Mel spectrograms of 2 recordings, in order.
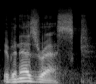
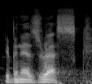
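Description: The two takes are said the same way.

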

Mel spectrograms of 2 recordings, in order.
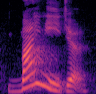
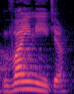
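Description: First: It starts with a two-lip B sound. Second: It starts with a lip-teeth V sound. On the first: "Pero nosotros la pronunciamos" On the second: "con V corta y por eso estoy, fala- por eso estoy hablando va"

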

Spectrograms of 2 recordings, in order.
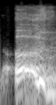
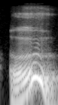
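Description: First: The 'Oh' is pitched noticeably high. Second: The 'Oh' is pitched fairly low.

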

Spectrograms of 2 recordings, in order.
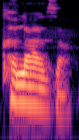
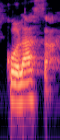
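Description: First: The name is pronounced with English sounds. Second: The name is pronounced with Spanish sounds. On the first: "But I guess it's" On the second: "I say it in Spanish"

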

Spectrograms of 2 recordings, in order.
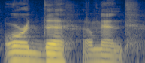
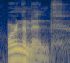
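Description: First: A d sound is heard before the n. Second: No d sound is heard before the n. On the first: The speaker calls it wrong. "I thought it was ornament" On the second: The speaker calls it right. "but it's ornament, O-R-N-A-M-E-N-T"

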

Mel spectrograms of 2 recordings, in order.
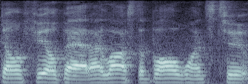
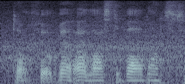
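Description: First: It is said at a louder volume. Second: It is said at a quieter volume.

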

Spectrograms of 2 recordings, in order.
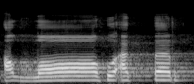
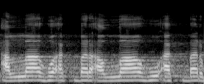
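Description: First: The L in Allah is heavy and full. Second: The L in Allah is light and thin. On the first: The speaker calls it right. "আল্লাহর লামকে পুর অর্থাৎ ল পড়তে হয়" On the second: The speaker calls it wrong. "অনেকে ভুল করে আল্লাহু আকবার বলে"

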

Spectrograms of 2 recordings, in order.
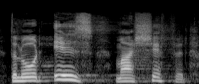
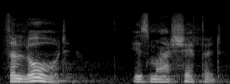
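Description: First: The word is is stressed. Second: The word Lord is stressed.

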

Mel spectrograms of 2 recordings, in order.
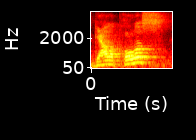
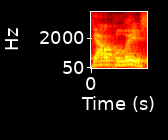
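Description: First: The name is pronounced the way outsiders guess it. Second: The name is pronounced the way locals say it. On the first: This is a guess by people from elsewhere. The speaker calls it wrong. "everybody says, is it Gallipolis?" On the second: This is how people from the area say it. The speaker calls it right. "And no, it's Gallipolis"

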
